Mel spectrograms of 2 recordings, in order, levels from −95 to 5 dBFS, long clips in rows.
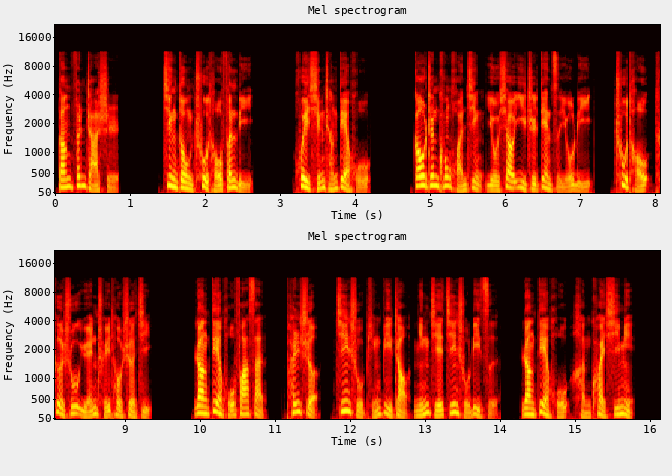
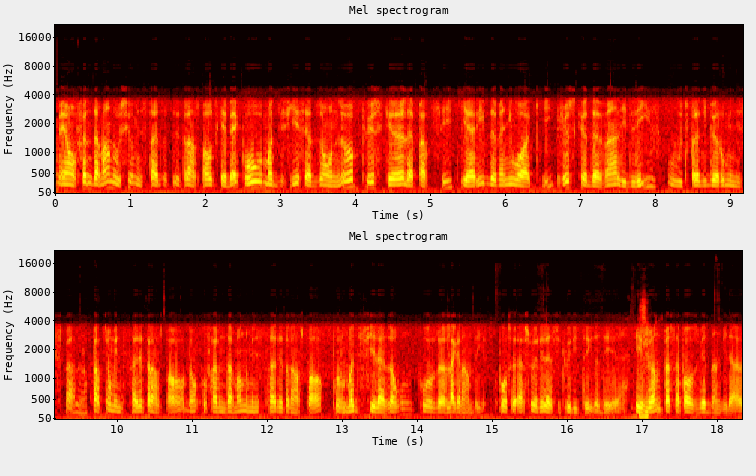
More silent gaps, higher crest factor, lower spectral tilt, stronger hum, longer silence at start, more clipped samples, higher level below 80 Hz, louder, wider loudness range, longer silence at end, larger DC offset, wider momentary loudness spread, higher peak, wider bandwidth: first, 0.86-1.39 s, 2.64-3.17 s, 4.21-4.74 s, 9.35-9.88 s vs none; about the same, 20 dB vs 20 dB; about the same, -5.5 dB/octave vs -6 dB/octave; neither; about the same, 0.05 s vs 0 s; neither; second, -60 dBFS vs -52 dBFS; about the same, -26 LUFS vs -26 LUFS; about the same, 3 LU vs 3 LU; first, 0.4 s vs 0 s; neither; first, 12 LU vs 9 LU; about the same, -6 dBFS vs -6 dBFS; first, 12 kHz vs 7.2 kHz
